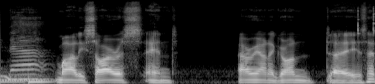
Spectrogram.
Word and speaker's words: Grande: Miley Cyrus and Ariana Grande, is that how you say it?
